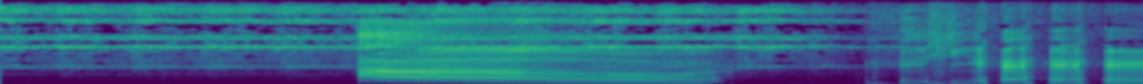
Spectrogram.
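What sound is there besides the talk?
sleigh bells jingling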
